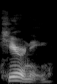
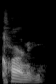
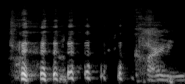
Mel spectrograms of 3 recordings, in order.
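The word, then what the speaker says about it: Kearney: e a r NE Y and people to pronounce it kiery right and phonetically that sounds right it's pronounced Carney Carney so yeah we have here um it's pron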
